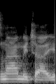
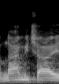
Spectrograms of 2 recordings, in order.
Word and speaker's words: Nammychai: It's Nammychai. Yeah, because, you know, in service, we go by last name. So everyone just called me Chai. So it was pretty easy to say. So Nammychai is how you say it, though.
